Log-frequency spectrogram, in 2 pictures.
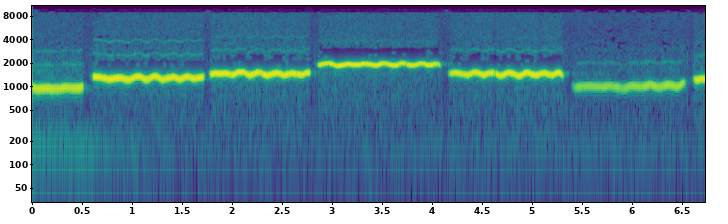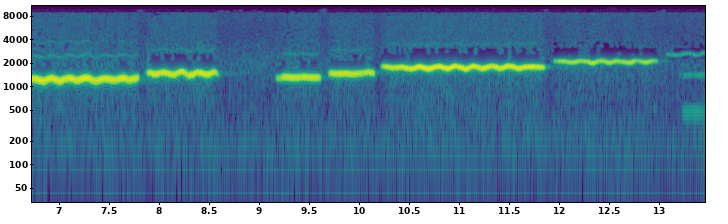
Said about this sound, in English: That whistle be your signal for the Signal Oil program, The Whistler. Each Monday at 9.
